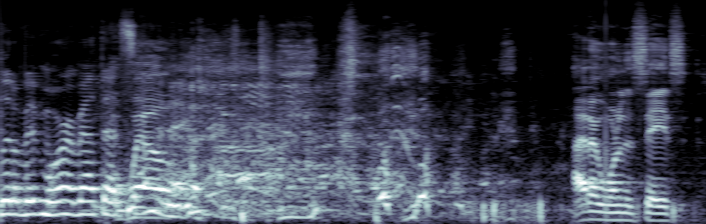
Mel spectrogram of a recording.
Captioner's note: audience laughing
